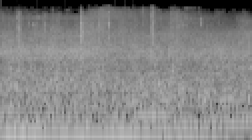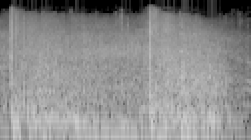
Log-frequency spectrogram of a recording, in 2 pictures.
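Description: Explosions in the video game Far Cry New Dawn, a steady rumbling din broken by two heavy booming blasts near the middle and end, loud and close with no talk.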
